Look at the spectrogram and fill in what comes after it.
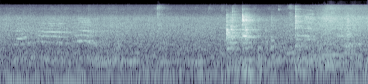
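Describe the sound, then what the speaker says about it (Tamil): Cabbage poriyal sizzles softly in a pan while a spoon stirs it, the low frying hiss punctuated by a couple of close scraping clatters against the metal. "இப்படிக்கப்ப கிண்டி விடணும்."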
